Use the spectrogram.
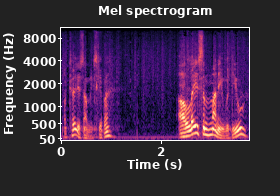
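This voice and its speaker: Plucky, husky-voiced RAF airman. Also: mid-range voice, huge pitch swings, normal speed, full character voice, low-quality recording. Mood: dejected. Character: plucky young male RAF bomber airman, frank and stubborn. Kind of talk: 1950s British war film acting.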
